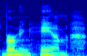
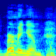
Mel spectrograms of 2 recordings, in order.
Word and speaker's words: Birmingham: There's one of the oldest around, and then when I went up and spoke in Birmingham, and you have to pronounce that properly, I mispronounced it, Birmingham, a few times. – Oh, oh, they get a good laugh out of that. We're not in Alabama. It's Birmingham.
